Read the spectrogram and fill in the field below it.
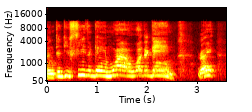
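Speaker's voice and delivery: really keyed-up excitement, pitched high. Speaker acts out an excited person talking about a game: really keyed up. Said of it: "I mean really keyed up".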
